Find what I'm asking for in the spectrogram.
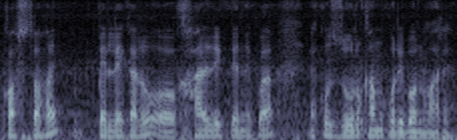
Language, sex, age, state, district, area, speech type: Assamese, male, 18-30, Assam, Darrang, rural, spontaneous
